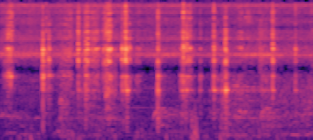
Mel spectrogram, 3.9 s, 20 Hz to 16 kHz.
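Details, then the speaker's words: Rear differential of a 24250 truck, clunking when the driver lifts off the throttle in gear: sharp irregular metallic clunks as the driveshaft flange is rocked by hand. Excessive crown-and-pinion play, likely from a worn bearing that should have preload. "aqui não pode ter folga tem que ter uma prec carg Zinha Então tá isso aí tirava o pé engatado ele fazia um barulhão"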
